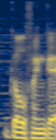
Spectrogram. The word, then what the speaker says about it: Goldfinger: um but the the the easiest way to pronounce ginger in the style of Shan conry is if you drop the L and the D so it's just Ginger okay that's good stop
